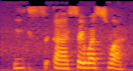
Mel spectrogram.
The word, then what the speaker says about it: Ssewaswa: I'm going to slaughter the pronunciation, but Ssewaswa? – Ssewaswa. – Ssewaswa. Okay.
